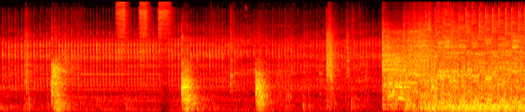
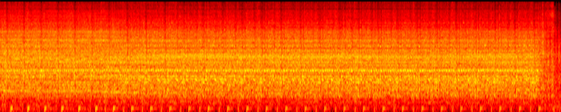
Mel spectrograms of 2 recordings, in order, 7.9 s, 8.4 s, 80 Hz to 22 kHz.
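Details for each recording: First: Half-scale NASCAR Mini Cup race car after carburetor cleaning, starting fluid and reconnecting the fuel pump: a few cranking clatters, then it catches into a loud, raw, crackling bark, running with no exhaust fitted. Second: Half-scale NASCAR Mini Cup race car, first start attempt after fueling, carburetor not yet cleaned: the starter churns at about 3.5 turns a second without firing. There is no spark because the on/off switch of the two-switch setup was off.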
